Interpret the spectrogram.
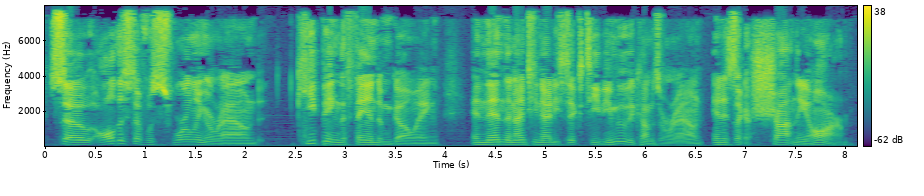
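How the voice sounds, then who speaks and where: Very bright, sharp man. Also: medium pitch, animated, brisk, no echo, poor audio. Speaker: podcast co-host. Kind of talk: casual conversational hosting.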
